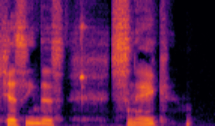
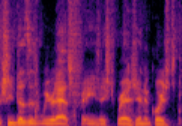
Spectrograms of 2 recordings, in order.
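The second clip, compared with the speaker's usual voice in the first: ordinary talk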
